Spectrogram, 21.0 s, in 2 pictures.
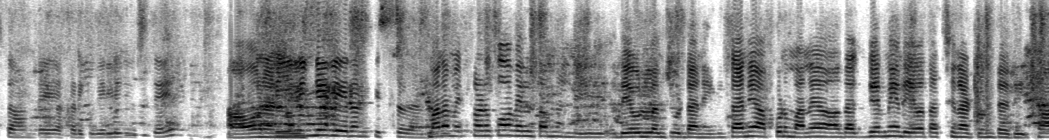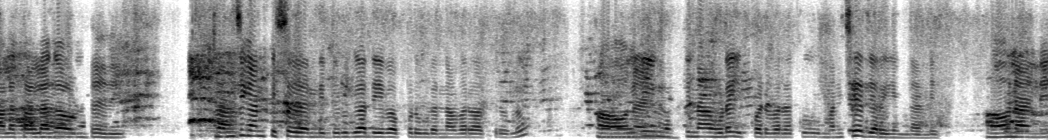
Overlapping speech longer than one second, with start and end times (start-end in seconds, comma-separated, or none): none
